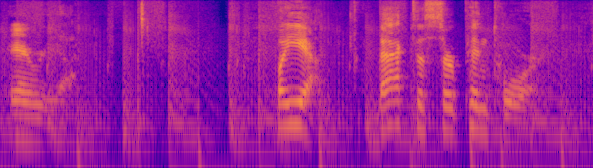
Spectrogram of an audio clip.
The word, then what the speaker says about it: Serpentor: but yeah back to serpentor it's spelled Serpent and then capital o period capital r period but it it's Ser pentor from uh GI Joe and this I mean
